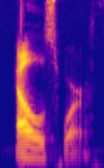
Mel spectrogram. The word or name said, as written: Elsworth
